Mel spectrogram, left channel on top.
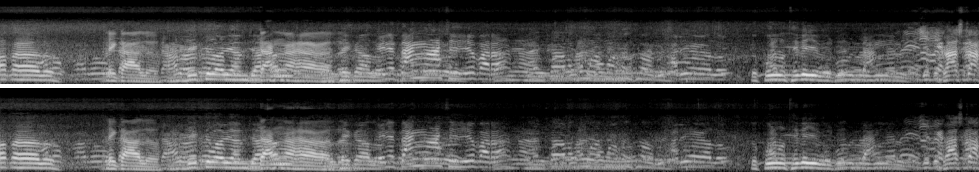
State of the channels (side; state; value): both; normal; correlation 0.27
